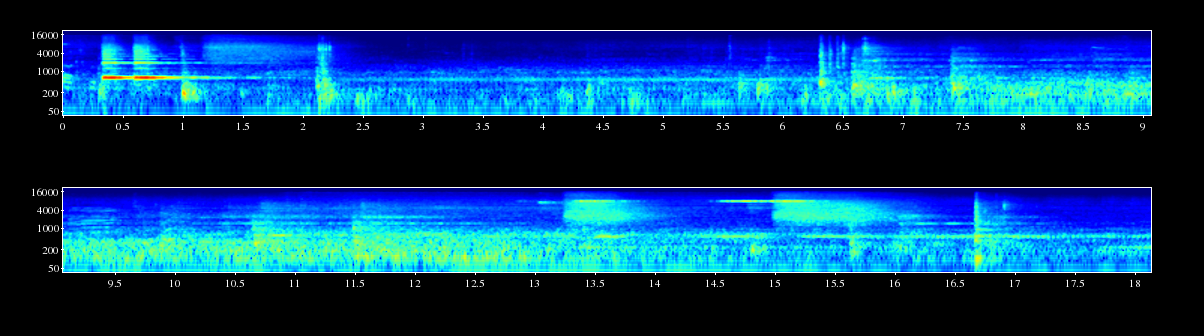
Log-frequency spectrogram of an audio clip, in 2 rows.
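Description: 1934 English Electric open-top tram rolling slowly on rails, its motors and wheels rumbling louder from about halfway. A loud ringing strike sounds about half a second in, there are a few sharp clicks, and two short bursts of hiss come near the end.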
